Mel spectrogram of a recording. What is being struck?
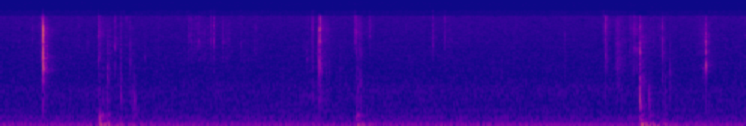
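Bar soap cut with a metal blade.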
